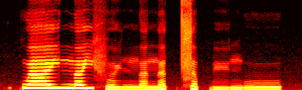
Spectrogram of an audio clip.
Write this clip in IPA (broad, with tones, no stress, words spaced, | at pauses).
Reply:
kʷaː˥jn̪ɐ˥j fɵ˨ɥn̪ɐ˨nɐ˥t̚t͡sɐ˧p̚ yː˧ŋuː˥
